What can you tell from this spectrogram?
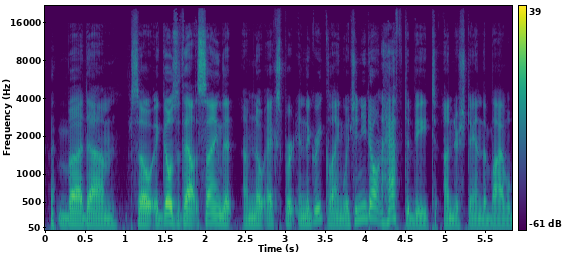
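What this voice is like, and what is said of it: Texas accent. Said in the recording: “my accent ... Texas.”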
